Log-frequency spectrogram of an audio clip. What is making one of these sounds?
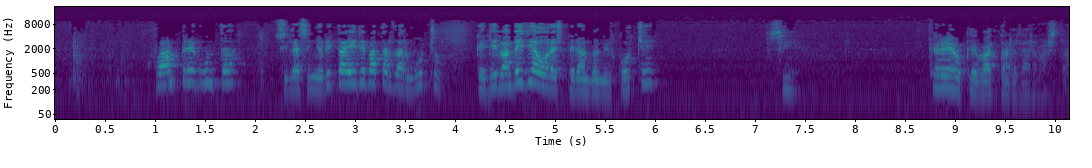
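A middle-aged woman speaks with animation, close by.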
